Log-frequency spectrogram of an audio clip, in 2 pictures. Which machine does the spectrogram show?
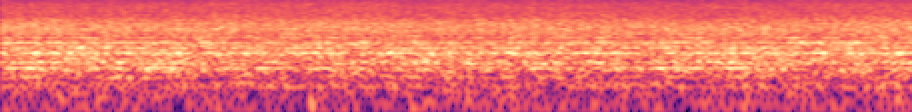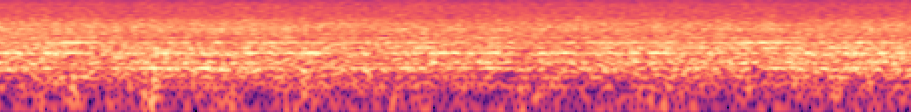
fan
